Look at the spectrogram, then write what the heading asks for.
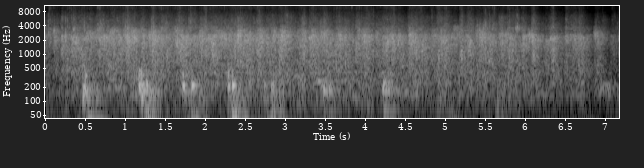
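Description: Audience applause welcoming a political satire performer from Southeast Alaska to the stage, a steady, fairly faint wash of many hands clapping that holds evenly and tapers slightly toward the end.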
